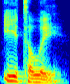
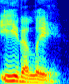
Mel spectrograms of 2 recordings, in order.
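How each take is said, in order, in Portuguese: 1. O T soa como um T claro. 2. O T soa como um R rápido. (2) "podem ser pronunciados como R"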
